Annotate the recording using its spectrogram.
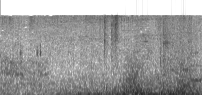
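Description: Gunshots fire in quick bursts in a video game.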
